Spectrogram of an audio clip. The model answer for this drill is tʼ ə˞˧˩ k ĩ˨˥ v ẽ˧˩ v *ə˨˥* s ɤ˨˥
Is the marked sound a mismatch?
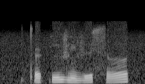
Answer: yes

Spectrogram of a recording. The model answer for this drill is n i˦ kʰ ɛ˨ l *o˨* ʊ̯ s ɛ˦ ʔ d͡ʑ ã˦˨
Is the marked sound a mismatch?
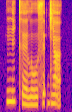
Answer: no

